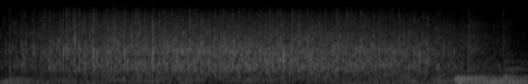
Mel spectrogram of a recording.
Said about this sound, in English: Jesus, we're clapping because we have tried.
